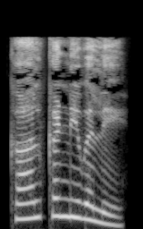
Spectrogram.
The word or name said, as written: ಕಾಲ್ಗಣ್ಣಿವಲೆ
